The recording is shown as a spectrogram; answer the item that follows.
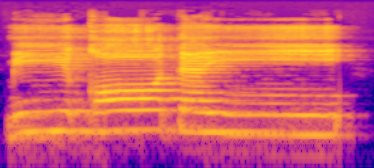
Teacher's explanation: یہاں تنوین کو یائے مشدد کے ساتھ ملائیں گے تو غنہ کریں گے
